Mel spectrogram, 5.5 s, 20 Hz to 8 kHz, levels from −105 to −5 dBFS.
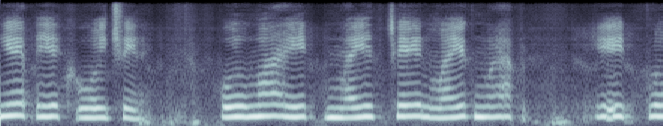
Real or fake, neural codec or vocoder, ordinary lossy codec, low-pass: fake; codec, 16 kHz, 0.5 kbps, FreqCodec, larger model; none; 7.2 kHz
